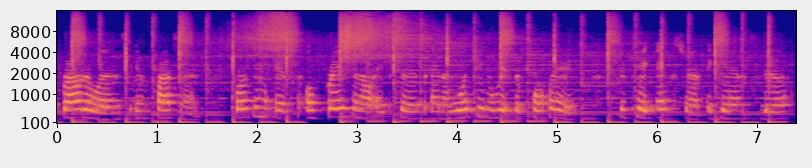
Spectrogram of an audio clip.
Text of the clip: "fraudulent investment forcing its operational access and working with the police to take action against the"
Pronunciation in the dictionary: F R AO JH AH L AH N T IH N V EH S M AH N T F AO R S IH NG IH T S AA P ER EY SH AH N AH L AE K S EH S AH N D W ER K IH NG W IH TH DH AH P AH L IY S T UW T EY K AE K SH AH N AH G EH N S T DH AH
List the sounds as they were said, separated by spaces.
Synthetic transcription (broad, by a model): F R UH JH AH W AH N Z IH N F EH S AH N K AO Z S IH NG IH T S AA P ER EY SH AH N AH L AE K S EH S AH N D W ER K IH NG W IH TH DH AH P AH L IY T UW T EY K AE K S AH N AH G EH N S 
